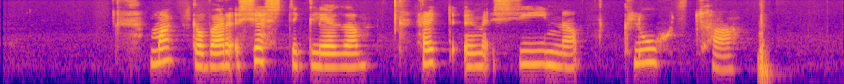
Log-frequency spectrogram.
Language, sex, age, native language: Icelandic, female, 11, Icelandic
